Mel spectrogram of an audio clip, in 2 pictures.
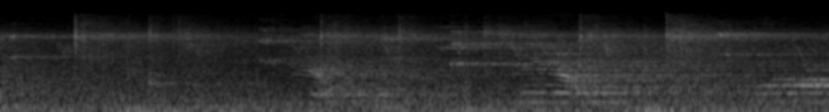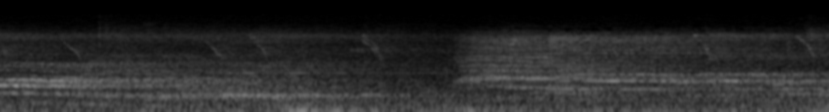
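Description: Badminton play in a reverberant sports hall: sharp racket strikes on the shuttlecock, short high squeaks of court shoes on the wooden floor, and players' voices.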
